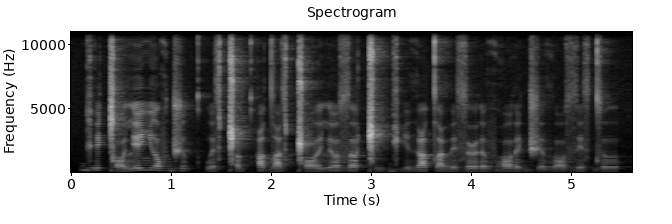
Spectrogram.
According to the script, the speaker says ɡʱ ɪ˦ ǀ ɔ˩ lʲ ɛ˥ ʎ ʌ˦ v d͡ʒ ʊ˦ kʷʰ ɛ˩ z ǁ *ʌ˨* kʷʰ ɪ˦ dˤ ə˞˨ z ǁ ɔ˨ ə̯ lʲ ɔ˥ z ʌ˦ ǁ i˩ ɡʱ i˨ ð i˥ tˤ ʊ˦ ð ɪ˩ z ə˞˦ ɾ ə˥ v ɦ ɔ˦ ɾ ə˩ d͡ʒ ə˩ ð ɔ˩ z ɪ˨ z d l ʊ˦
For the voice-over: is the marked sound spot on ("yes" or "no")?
no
